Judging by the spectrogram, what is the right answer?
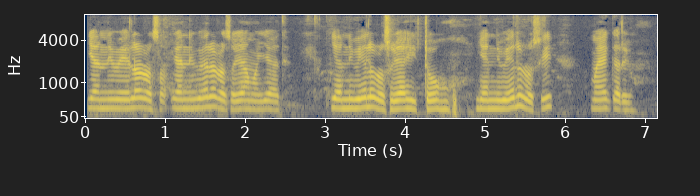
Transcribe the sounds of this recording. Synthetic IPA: jɐnːɪweːlɐɾɔsɔjɐnːɪweːlɐɾɔsɔjaːmɐjaːt̪ɛ̥ | jɐnːɪweːlɔɾɔsɔjaːhɪt̪ːoːʊjɐnːɪweːlɔɾɔsi | mɐjɛɡɐɾɪhʊ

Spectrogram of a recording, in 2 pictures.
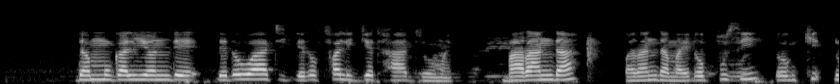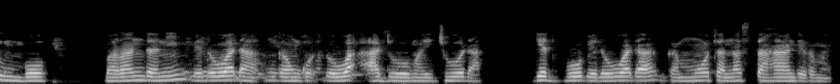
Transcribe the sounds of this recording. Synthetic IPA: damːuɡaljɔndɛɓɛɗɔwatiɓɛɗɔfaliɡɛthadɔmaj | baɾanda | baɾandamajɗɔpusiɗɔnkiɗːumbɔ | baɾandaniɓɛɗɔwaɗaŋɡamɡɔɗːɔwaʔadɔmajd͡ʒɔːɗa | ɡɛt̚bɔɓɛɗɔwaɗaɡamːɔːtanastaɦaːndɛɾmaj

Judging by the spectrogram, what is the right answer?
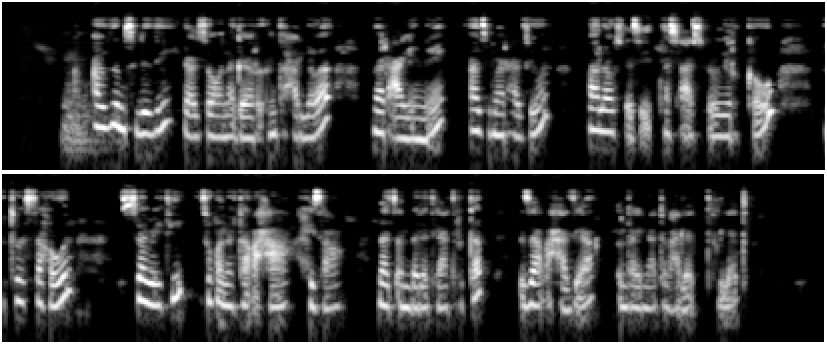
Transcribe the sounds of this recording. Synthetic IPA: ʔaβzimɨslɨzinɨʕɨzɐwɐnɐɡɐɾɨ̰nt̪ʰɐ̥halːɐwɐmɐɾʕa̰jnːe | ʔazimɐɾʕaziwun | b̥ahlawisɨʕsḭt̪nasa̰ʕa̰sħujɪɾɨkʰːɐ̰βub̥ɨt̪ʰɐwɔsaxɐwʊnsɐβet̪ʰizɨxo̞̰nɐt̪ʰɐ̰χʼaħa̰ħiza | nat͡sʼɐmbɐd̪ɐt̪ʰjat̪ʰɨɾɨkːɐβ | ʔɨzaχʼa̰ħazija̰ʔɨnt̪ʰajnat̪ʰɐβaɦalɐ̰t̪ːɨ̥fɨlːɐ̰t̪ʼ

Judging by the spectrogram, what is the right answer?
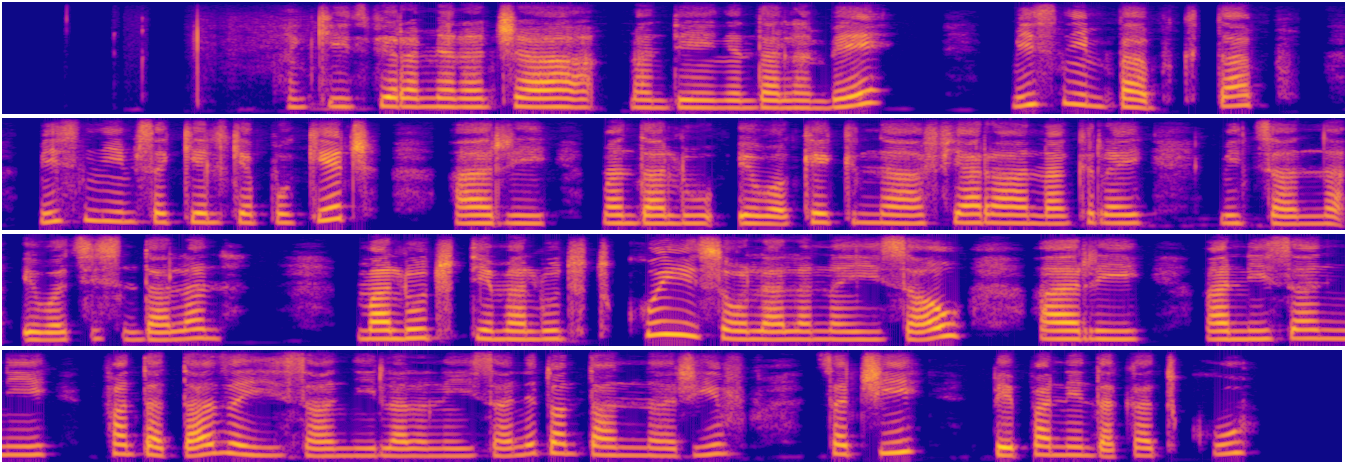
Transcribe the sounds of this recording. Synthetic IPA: aŋkit̪i̥fjaɾamjanaʈ͡ʂəmand̪enand̪alambe | misinimib̥abi̥ki̥t̪apu̥ | misinimisakelikʲapokeʈ͡ʂə̥ | aɾi | mand̪aluewakekinəfiaɾaːnakiraj | mid͡zaninəʔewat͡sisind̪alanə̥ | malut̪u̥d̪̥emalut̪u̥t̪u̥kʰuiz̥awlalanəizaw | aɾi | anisani | fant̪ad̪azəizanilalanəizanat̪ant̪aninaɾivu̥ | saʈ͡ʂi | b̥epanend̪akat̪i̥kʰu

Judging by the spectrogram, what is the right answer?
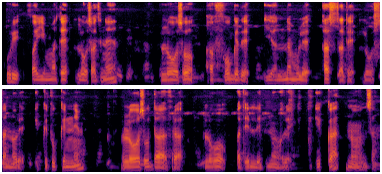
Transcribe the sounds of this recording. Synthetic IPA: kʊɾɪ | fɐjːɪmːɐt̪ɛlo̞ːsɐ̰t̪ɪne | lo̞ːsɔɐfːɔɡɛd̪ɛjɐnːɐmʊlɛt̪ɐsːɐ̰t̪ɛlo̞ːsːɐnːɔɾɛ̰ɪkːɪt̪ʊkːɪnːɪm | lo̞ːsʊd̪aːfɪɾɐ̰ | lɔbɔb̥ɐt̪ʼɪlːɪnoːɾɛ̰ | ɪkːɐnoːnsɐ

